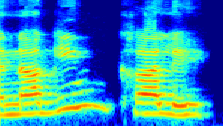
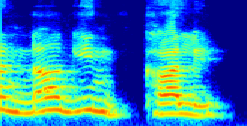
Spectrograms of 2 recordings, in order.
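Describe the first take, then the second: First: "नागिन" as one word, then slowly "खा ले"; नागिन run together. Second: "नागिन" slowly parted into "ना गिन", then "खा ले"; ना गिन split. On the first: Trainer contrasts the first reading, "नागिन" run together. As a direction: say "नागिन" all in one, pause, "खा ले". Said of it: "पहले मैंने इकट्ठे बोल दिया". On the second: Trainer contrasts the second reading, "नागिन" split in two. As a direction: break "नागिन" after "ना", slowly. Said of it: "दूसरा". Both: Shown as a demonstration.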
